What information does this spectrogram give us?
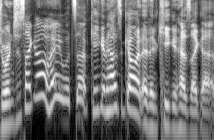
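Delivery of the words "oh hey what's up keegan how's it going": very high-pitched, breezy, super casual. Speaker retells a comedy sketch where one man greets another at a bar, mock-casual greeting. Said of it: "just like being really casual about everything".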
